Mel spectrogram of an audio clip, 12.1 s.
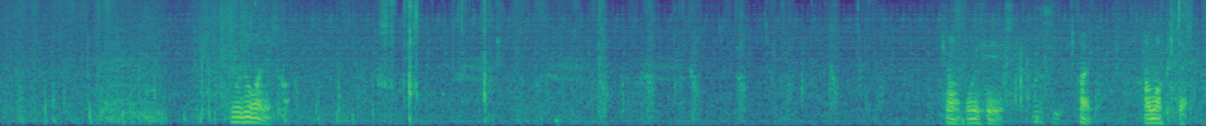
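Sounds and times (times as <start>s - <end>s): crunching of chewing stalk: 3.6s - 8.9s.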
